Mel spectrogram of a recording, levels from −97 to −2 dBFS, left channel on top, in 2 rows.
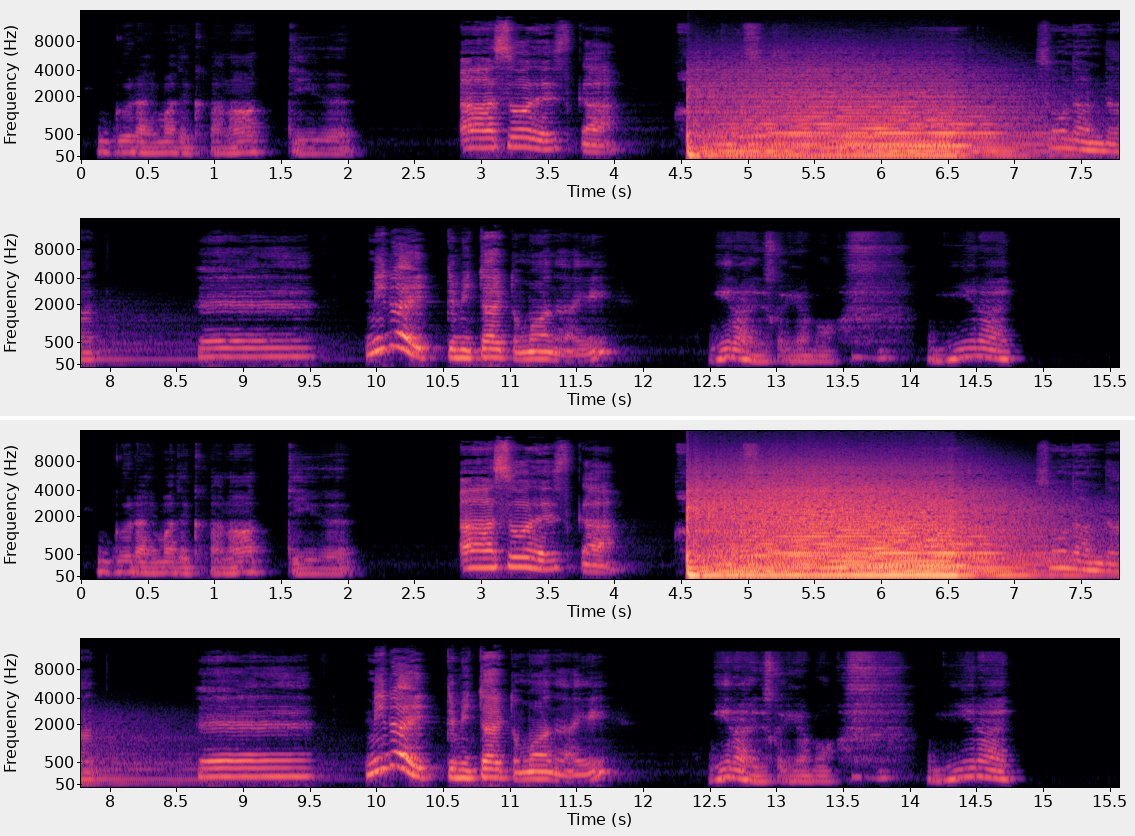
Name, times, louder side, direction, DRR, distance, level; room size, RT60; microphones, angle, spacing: voice 1, 0.1-2.0 4.5-5.7 12.5-14.7, right 2 dB, 90° right, 1.1 m, -41 dB
voice 2, 2.8-4.0 5.4-6.8 7.2-7.9 8.7-9.6 9.9-11.8 13.6-13.7, right 3 dB, 25° right, 0.8 m, -31 dB
sound 1, 4.5-7.5, right 8 dB, 60° right, 0.3 m, -22 dB
5.6 x 2.3 x 4.2 m
head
